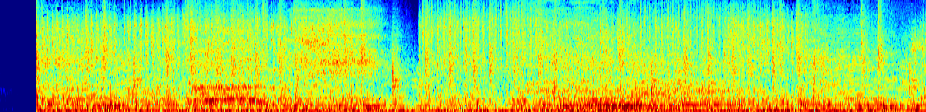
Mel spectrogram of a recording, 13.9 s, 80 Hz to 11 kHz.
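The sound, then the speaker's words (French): Heavy gunfire and booming artillery as a battalion opens fire in a trench battle. A loud, dense, unbroken barrage bursts in abruptly after a brief silence and keeps pounding without pause. “Le bataillon 39 ouvre le feu et repousse la créature.”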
